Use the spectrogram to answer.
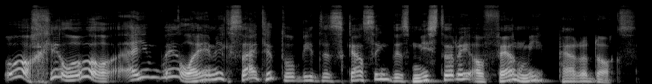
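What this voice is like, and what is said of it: Put-on Eastern European accent. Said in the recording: “it's in an Eastern European accent ... that stupid voice”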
